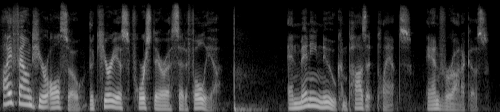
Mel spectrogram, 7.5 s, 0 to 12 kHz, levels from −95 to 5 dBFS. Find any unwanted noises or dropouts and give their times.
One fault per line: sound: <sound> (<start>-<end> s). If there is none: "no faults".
sound: thud (3.5-4.0 s)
